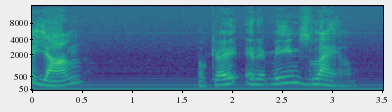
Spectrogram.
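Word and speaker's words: 羊: This word is pronounced Yang. Everybody say Yang.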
